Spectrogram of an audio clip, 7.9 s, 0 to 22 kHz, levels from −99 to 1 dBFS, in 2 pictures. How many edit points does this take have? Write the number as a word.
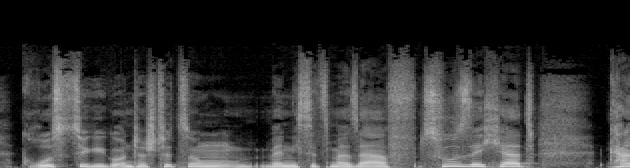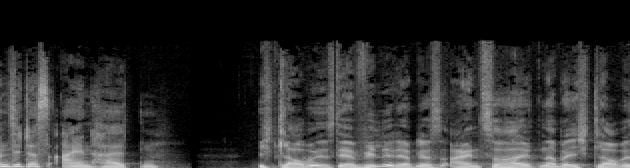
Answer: five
